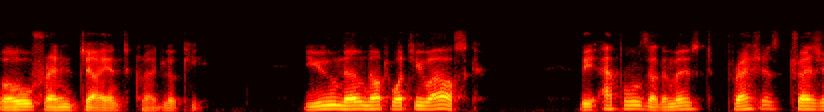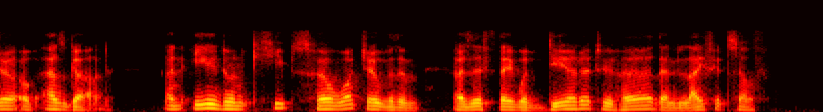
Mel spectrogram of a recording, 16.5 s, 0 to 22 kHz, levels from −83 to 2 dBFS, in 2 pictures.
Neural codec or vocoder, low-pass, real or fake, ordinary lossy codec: codec, 16 kHz, 2 kbps, FreqCodec, larger model; 7.2 kHz; fake; Opus, 16 kbps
